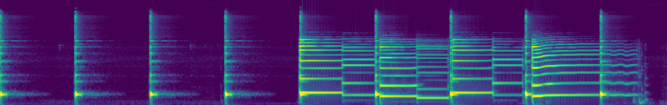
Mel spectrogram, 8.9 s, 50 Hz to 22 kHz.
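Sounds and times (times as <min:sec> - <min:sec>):
slow blues guitar tricks: 0:04.0 - 0:08.6.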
